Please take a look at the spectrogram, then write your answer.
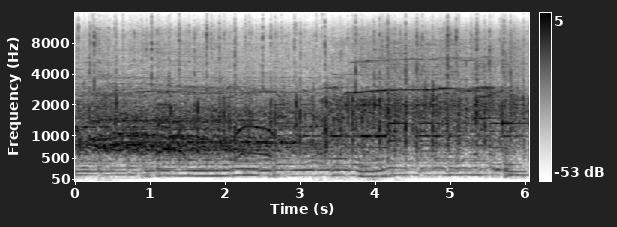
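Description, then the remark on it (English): A large concert audience in Paris applauds steadily with scattered cheers, a dense, continuous roar of clapping over sustained band chords that hold throughout the six seconds. “And the biggest round of applause goes to you, Paris.”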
